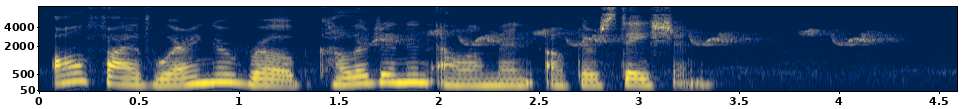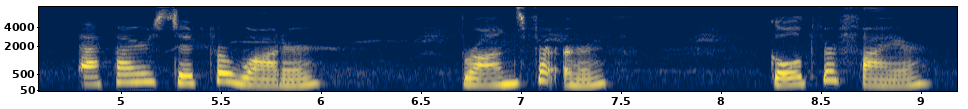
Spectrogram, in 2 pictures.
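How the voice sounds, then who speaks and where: A woman's voice: fairly low pitch, slight background noise. A woman reading scripted fantasy story narration as the narrator of an audio series. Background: festival crowd ambience.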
